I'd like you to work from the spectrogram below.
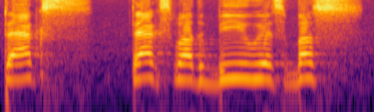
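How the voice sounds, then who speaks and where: A man's voice: high-pitched, little pitch movement, takes it slowly, creaky, clean tone. A male English teacher with a Hindi-speaking North Indian accent, giving a classroom grammar lesson, spelling words out letter by letter and asking students questions he answers himself.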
